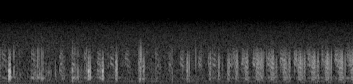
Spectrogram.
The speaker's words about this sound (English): This quite loud vibration, this remarkable sort of drumming, rasping sound. And that seems to further stimulate the ants to feed this caterpillar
